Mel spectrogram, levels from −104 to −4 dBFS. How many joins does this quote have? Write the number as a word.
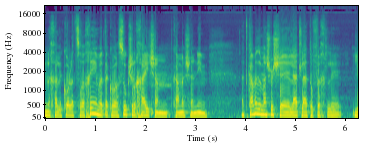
one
